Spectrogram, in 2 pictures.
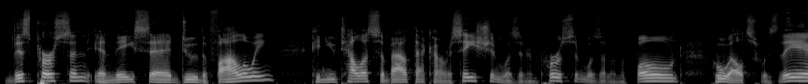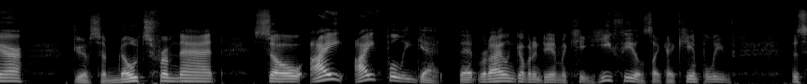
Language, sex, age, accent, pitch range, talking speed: English, male, 50-69, American, 105-150 Hz, 195 wpm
